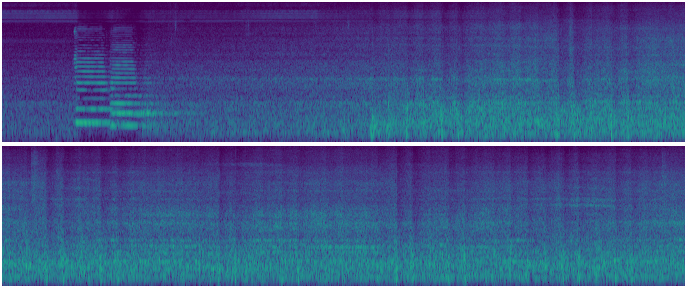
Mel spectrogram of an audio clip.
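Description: Electric multiple-unit train sounding a two-tone horn about a second in, a higher note then a lower one. It then runs through the station at speed, its rushing wheel and running noise building about four seconds in and holding steady.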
